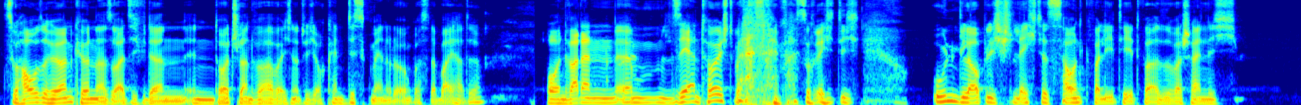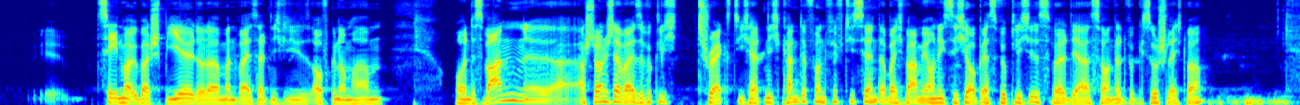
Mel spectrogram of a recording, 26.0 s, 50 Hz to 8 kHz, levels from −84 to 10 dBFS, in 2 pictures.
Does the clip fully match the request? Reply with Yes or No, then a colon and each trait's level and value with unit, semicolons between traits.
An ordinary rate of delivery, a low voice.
No: fast, 195 wpm; low, 125 Hz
